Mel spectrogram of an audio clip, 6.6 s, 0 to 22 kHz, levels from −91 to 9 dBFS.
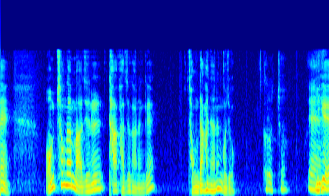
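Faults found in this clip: No faults found; call microphone processing behaves as expected.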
